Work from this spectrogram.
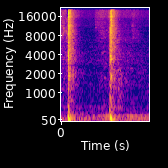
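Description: A freshly baked apple nut cake, after 90 minutes in a metal bundt pan, is knocked in its pan to check that it has come loose. Two dull, low thumps sound about half a second apart, each dying away almost at once. The cake is loose and ready to come right out onto a cake plate.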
